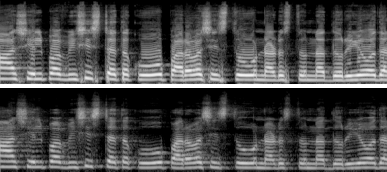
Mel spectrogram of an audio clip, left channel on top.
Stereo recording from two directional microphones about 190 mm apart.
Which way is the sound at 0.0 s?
35° left (ahead or behind).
